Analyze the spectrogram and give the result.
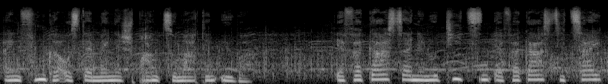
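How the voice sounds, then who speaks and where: An actress playing the earnest wife of a civil rights leader, looking back in measured, solemn radio drama narration. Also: female voice, mid-range voice, flat delivery, crowd noise, background noise, close to an everyday voice.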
